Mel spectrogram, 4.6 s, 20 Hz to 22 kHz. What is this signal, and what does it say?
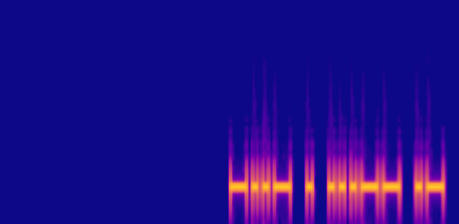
Morse code, heard as a keyed tone, about 22 wpm, 700 Hz. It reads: XE3A
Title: DXCC-100 Call Signs - 4 Characters - Repeated 2x - 22wpm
